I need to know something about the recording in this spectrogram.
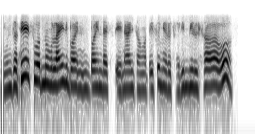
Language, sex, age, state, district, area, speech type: Nepali, female, 30-45, West Bengal, Kalimpong, rural, conversation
